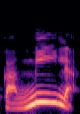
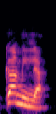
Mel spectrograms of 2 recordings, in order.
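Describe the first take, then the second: First: The stress falls on the middle syllable. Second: The stress falls on a syllable other than the middle. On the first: The speaker calls it right. "me llamo Camila" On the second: The speaker calls it wrong. "Yo no me llamo Camila ni Camila"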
